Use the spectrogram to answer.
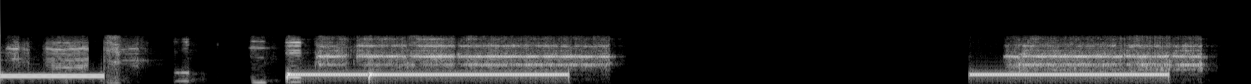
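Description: Telephone line tones sound while a call is being transferred: a steady electronic tone, a few short blips, then a longer sustained tone, a silent pause, and the tone returning, all loud and buzzy.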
